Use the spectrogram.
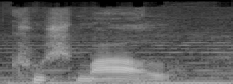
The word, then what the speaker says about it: cauchemar: Cauchemar, all cauchemar means is nightmare. It's a French word for nightmare. And there was, it's pronounced variantly in Louisiana, couche mal, which means to sleep poorly, which you could see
